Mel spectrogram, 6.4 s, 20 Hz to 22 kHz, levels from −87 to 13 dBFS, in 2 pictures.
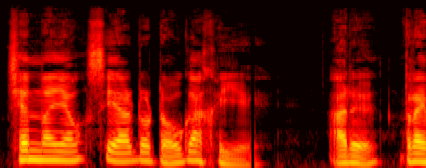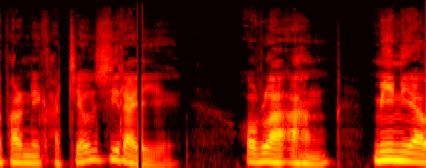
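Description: It's a speech clip with two short gaps at joins of encoded pieces: a dropout of about 34 ms at 1.89–1.92 s, right after "चेन्नाइआव सेयार्ड अट'आव गाखोयो", and another of about 37 ms at 4.24–4.27 s. The pieces were encoded separately and butted together untrimmed, so encoder start delay and last-frame padding leave silences with smeared edges.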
